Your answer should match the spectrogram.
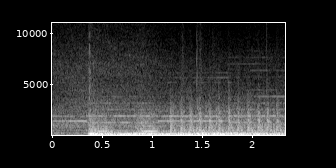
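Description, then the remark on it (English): A rapid series of sharp gunshots from a machine gun mounted on the back of a truck, firing at an ambulance, cracks out over a heavy, rumbling din, coming in quick, fairly regular bursts that sound close and loud. “And we started hearing gunshots.”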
